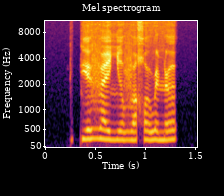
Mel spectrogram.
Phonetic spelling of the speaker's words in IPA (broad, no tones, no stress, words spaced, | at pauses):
pʲɛvæʎʌ vəχuwɛ ɳə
